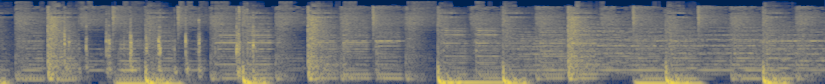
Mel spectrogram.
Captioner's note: keys tapping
